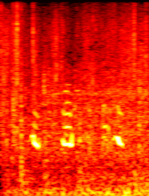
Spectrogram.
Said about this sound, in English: Catching this many birds the week before Thanksgiving takes teamwork and patience.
